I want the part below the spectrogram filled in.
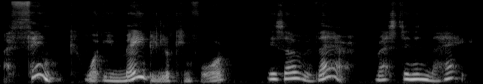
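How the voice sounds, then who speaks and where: A woman voicing a kindly, knowing male farmer in a children's story, in a gentle, reassuring manner. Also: mid-range voice, very animated, unhurried, gravelly, husky, full character voice.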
